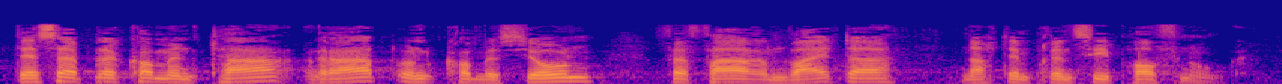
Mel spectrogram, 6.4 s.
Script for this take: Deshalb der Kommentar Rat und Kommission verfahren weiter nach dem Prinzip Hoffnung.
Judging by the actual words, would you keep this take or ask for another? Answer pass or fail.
pass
